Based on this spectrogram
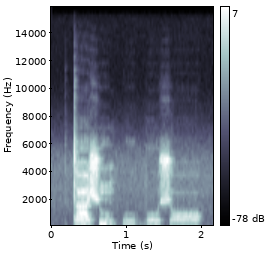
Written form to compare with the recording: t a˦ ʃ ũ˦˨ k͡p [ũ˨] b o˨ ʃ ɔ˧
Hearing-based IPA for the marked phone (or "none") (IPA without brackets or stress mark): u˨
